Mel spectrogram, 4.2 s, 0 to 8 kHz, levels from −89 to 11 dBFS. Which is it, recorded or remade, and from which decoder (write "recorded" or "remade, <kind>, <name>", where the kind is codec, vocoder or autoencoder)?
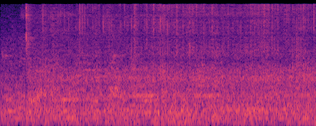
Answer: remade, vocoder, Vocos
